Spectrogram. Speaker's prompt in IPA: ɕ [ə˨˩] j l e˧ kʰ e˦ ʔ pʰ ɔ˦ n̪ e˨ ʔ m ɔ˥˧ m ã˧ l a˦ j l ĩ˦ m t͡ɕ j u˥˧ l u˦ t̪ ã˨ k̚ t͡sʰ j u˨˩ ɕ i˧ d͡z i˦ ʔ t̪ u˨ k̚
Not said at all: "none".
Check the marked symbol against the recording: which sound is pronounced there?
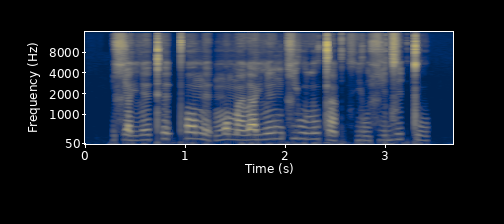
a˨˩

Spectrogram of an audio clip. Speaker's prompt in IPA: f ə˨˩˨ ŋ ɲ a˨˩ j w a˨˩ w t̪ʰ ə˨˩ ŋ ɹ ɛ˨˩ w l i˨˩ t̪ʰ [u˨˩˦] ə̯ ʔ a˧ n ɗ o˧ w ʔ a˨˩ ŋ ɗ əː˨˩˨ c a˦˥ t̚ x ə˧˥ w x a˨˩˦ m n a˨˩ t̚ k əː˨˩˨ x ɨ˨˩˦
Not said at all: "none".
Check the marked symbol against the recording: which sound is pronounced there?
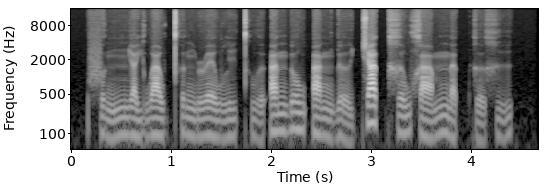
u˨˩˨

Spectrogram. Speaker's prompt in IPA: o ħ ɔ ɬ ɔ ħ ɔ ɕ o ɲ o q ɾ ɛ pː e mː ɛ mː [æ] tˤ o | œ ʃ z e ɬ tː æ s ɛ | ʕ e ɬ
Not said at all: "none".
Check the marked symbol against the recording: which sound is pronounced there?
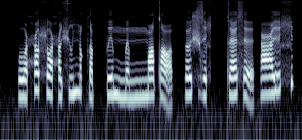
ɛ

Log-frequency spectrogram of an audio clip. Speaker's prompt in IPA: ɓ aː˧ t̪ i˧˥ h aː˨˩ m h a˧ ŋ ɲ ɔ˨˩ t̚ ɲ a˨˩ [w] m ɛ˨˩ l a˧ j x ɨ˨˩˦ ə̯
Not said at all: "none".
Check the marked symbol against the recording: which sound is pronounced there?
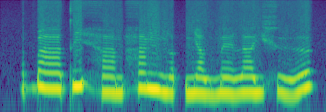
w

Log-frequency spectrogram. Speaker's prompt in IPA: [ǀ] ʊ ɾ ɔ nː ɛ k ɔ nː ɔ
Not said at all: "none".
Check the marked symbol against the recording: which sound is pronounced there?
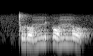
ǀ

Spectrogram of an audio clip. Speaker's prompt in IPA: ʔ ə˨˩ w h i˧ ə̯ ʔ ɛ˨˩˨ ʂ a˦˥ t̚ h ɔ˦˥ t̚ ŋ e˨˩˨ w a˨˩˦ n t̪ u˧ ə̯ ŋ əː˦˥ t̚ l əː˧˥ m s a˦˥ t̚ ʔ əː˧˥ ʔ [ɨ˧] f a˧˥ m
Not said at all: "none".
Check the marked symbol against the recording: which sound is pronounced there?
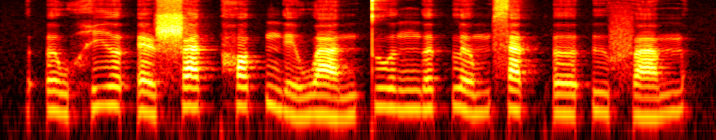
ɨ˧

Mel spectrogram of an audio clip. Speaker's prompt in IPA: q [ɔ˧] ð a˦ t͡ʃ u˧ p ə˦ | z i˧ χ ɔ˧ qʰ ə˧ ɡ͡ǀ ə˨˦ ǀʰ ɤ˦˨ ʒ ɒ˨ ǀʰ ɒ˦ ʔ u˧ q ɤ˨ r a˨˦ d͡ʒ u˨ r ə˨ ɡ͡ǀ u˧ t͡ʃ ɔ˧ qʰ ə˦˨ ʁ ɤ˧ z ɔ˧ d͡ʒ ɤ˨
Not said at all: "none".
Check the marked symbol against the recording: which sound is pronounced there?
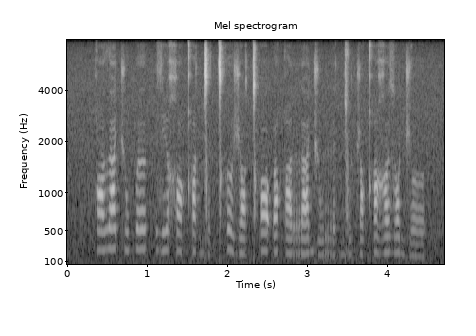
ɔ˧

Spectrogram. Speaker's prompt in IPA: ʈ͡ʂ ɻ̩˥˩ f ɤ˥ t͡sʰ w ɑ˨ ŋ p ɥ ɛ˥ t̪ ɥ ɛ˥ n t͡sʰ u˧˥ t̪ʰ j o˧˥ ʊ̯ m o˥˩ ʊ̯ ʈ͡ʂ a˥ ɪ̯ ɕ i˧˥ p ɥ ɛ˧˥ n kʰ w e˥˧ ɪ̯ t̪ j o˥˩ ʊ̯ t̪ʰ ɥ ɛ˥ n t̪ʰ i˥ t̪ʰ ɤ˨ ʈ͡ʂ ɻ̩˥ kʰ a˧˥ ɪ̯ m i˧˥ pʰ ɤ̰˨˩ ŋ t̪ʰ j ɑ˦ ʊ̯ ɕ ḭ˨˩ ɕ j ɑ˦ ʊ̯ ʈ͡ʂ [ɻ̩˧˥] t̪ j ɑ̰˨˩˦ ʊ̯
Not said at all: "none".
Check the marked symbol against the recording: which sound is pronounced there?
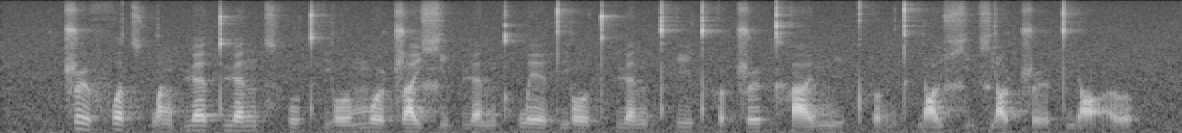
ɻ̩˧˥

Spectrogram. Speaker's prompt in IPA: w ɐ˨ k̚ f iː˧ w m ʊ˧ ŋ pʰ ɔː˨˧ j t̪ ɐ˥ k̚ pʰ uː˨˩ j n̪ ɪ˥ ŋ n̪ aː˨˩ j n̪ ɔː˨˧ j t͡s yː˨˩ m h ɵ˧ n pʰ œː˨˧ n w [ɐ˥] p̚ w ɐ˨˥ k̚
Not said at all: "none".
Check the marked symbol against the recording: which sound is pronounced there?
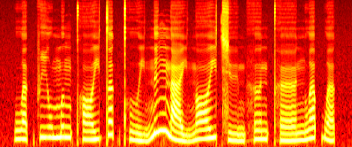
ɐ˥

